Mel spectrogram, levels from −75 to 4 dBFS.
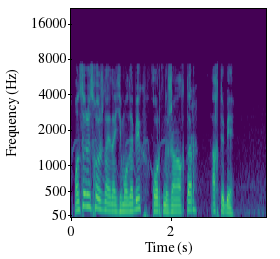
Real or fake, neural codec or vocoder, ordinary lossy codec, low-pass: real; none; none; 7.2 kHz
